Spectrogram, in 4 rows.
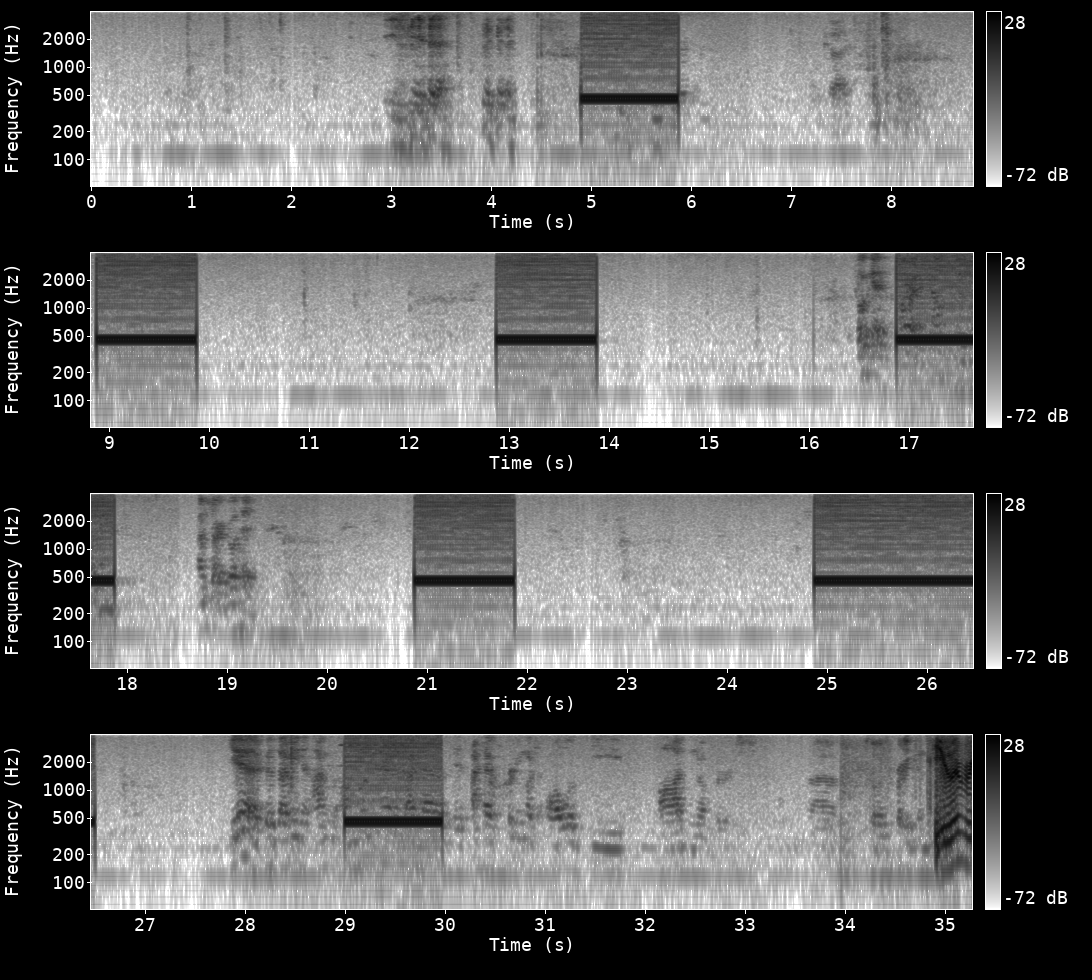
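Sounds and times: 
telephone ringing tone while a call is transferred: 4.9 - 6.0, 8.9 - 9.9, 12.9 - 13.9, 16.9 - 17.9, 20.9 - 21.9, 24.9 - 26.5, 29.0 - 30.0.

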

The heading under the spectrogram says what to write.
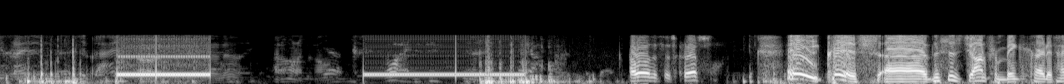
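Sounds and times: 
telephone line tones as a call is dialed out: 1.2 - 2.2, 3.6 - 5.3
speech: 6.4 - 7.1, 8.1 - 10.6.

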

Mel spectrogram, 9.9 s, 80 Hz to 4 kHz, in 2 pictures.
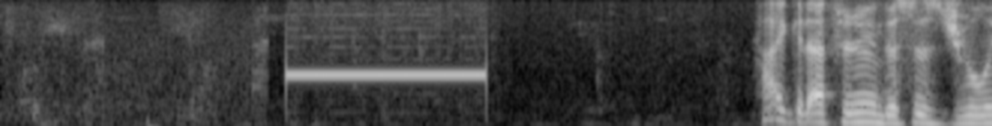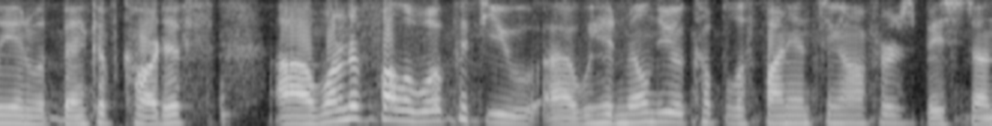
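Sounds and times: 
answering-machine beep: 1.4 - 2.4
speech: 3.8 - 9.9.

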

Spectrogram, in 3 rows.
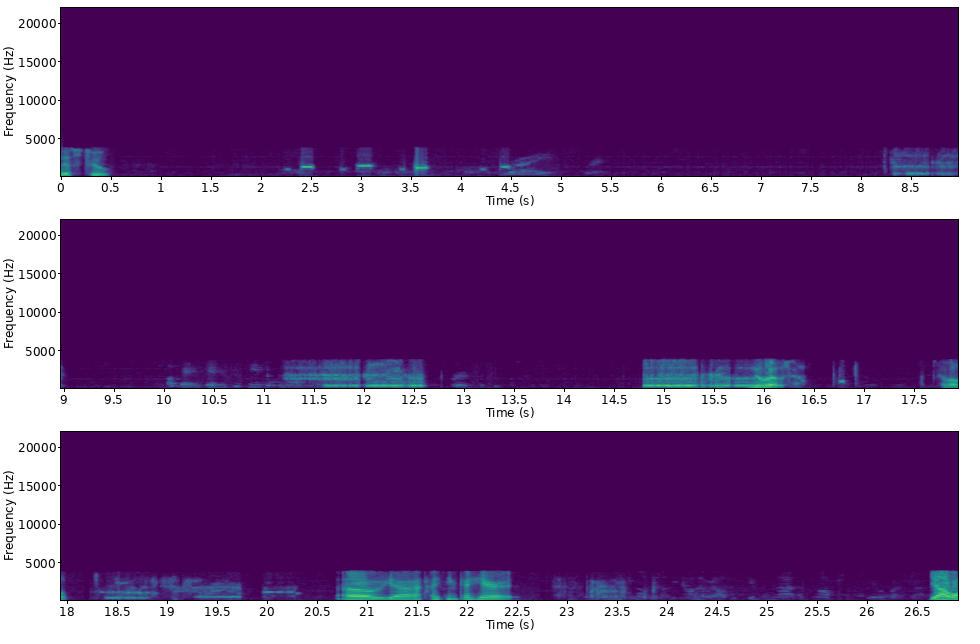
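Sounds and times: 
speech: 0.0 - 0.6, 20.8 - 22.5, 26.6 - 26.9
touch-tone dialing on a telephone: 2.2 - 4.5, 18.3 - 20.3
telephone line noise: 8.2 - 9.0, 11.2 - 12.6, 14.8 - 16.3, 18.3 - 20.4.

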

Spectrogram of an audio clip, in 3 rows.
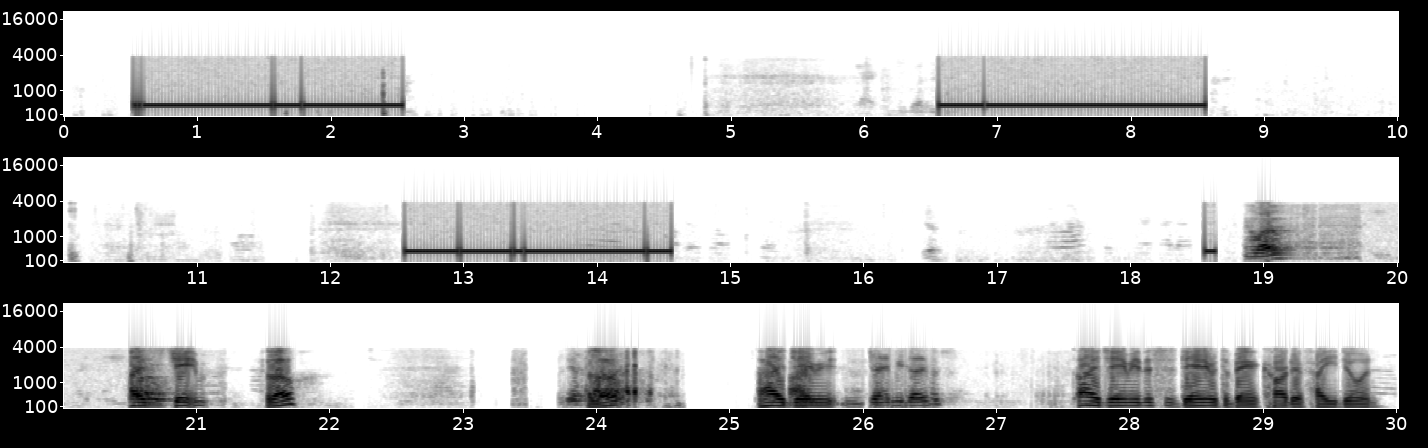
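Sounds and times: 
telephone line tone beeps while a call is dialed: 0.6 - 2.6, 6.6 - 8.6, 12.6 - 14.6
speech: 20.9 - 21.8, 23.8 - 24.3, 25.3 - 26.8, 27.6 - 30.0.

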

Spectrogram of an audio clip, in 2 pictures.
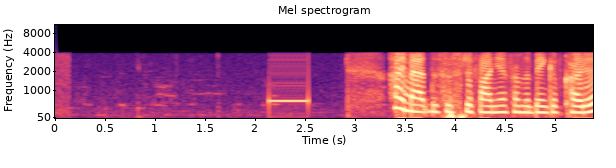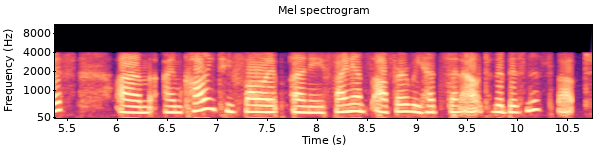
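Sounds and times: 
voicemail greeting beep on a phone line: 2.2 - 2.6
speech: 3.4 - 10.7.

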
